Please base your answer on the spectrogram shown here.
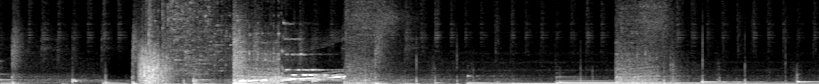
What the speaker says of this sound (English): Unfortunately, the breaking of this glass is a necessary evil.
